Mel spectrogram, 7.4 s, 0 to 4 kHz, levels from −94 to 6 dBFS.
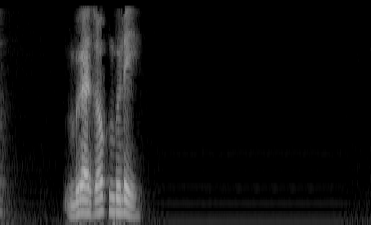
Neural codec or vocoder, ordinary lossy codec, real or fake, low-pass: codec, 16 kHz, about 1 kbps, DyCAST, with the encoder's durations; MP3, 16 kbps; fake; 3.6 kHz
